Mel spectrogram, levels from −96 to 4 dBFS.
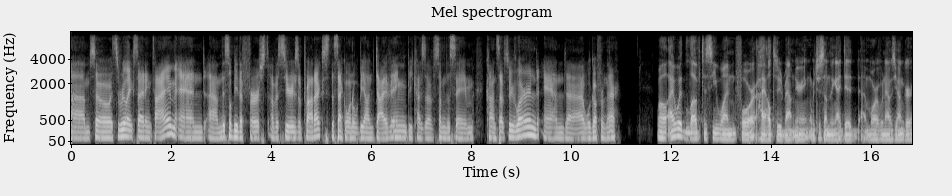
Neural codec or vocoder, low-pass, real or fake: vocoder, 22.05 kHz, 80 mel bands, WaveNeXt; 7.2 kHz; fake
